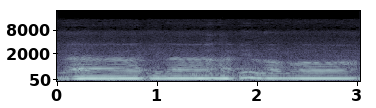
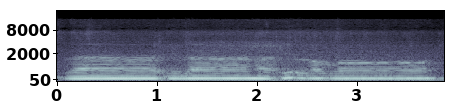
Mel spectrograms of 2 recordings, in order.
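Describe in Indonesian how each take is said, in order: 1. Diucapkan dengan lembut dan pelan. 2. Diucapkan dengan lembut dan pelan.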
